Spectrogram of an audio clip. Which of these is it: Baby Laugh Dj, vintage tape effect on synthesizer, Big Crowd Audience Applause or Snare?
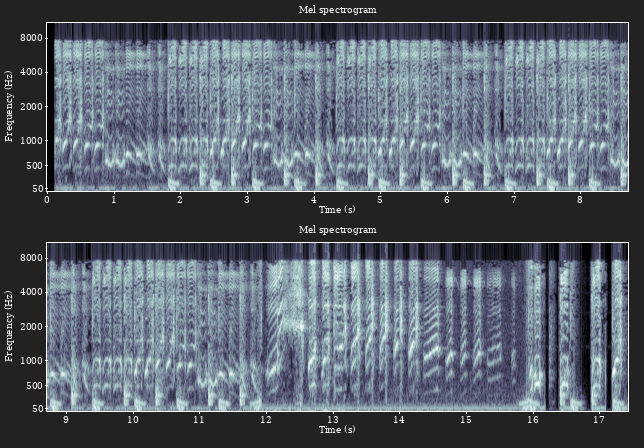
Baby Laugh Dj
